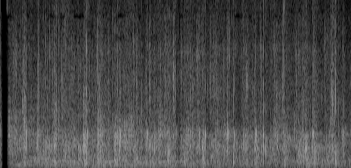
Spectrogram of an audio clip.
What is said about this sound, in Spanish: Dale un mejor aplauso al Señor.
